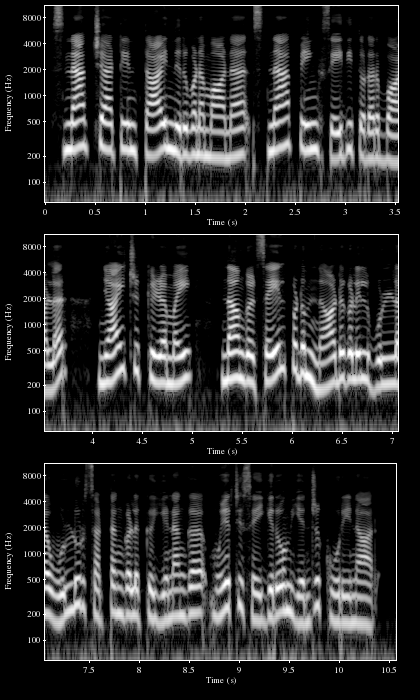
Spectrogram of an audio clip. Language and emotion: Tamil, neutral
